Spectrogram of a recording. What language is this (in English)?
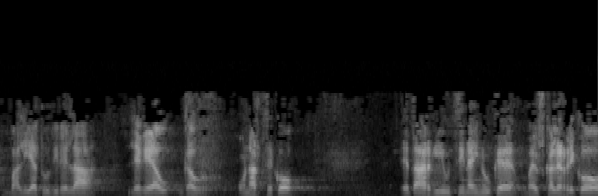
Basque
